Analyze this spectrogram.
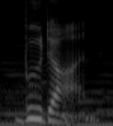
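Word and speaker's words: boudin: beliefs then we have Budin pronounced Budan this is a type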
